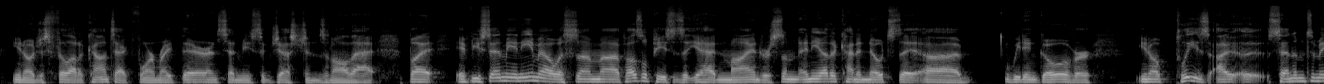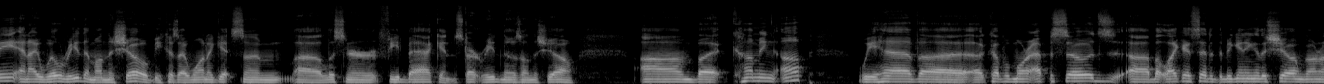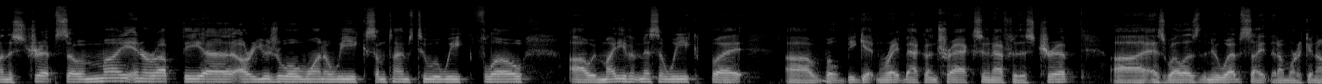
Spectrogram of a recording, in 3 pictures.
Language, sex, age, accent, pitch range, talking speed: English, male, 30-49, American, 105-125 Hz, 225 wpm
